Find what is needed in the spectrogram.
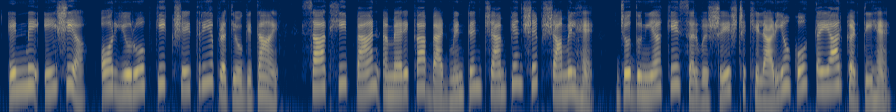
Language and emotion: Hindi, neutral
